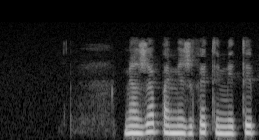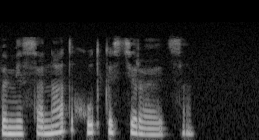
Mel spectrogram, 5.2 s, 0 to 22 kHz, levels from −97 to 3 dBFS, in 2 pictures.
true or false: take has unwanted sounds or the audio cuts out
false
